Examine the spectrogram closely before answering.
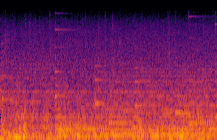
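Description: Light rain falls on an asphalt road in a steady, even patter, a soft continuous hiss of drops with faint low rumbling underneath; no voices are heard.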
